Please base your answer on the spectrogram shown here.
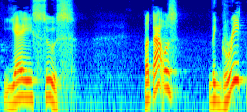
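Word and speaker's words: Ἰησοῦς: written in Greek and the word Jesus is pronounced yay Seuss but that was the Greek name for the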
